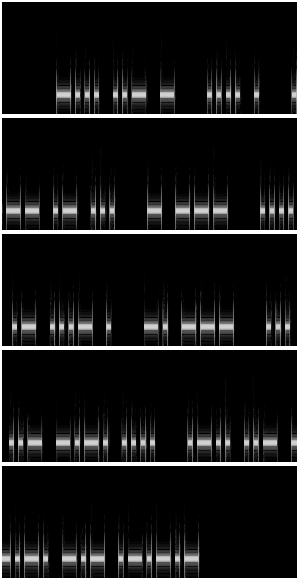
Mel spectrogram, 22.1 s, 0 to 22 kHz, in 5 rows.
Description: Morse code, heard as a keyed tone, about 17 wpm, 700 Hz. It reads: BUT HE WAS TO HAVE NO SUCH LUCK.
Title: Sentences from Top 1500 Words 17wpm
